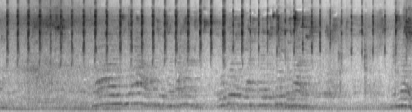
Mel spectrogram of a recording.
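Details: Female lovebird making an odd, rough cackling likened to a diesel engine: rapid, evenly spaced harsh clicking pulses, about four per second, running throughout, with a person talking underneath.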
